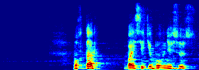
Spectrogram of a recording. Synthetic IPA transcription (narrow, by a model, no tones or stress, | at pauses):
mʊqt̪ɑɾ | bɑjsekʲebolˠnesɵz̥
